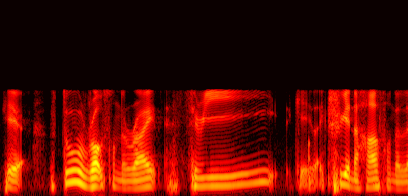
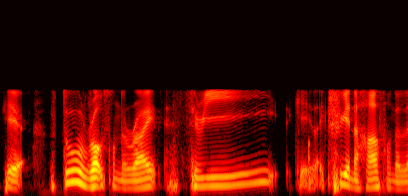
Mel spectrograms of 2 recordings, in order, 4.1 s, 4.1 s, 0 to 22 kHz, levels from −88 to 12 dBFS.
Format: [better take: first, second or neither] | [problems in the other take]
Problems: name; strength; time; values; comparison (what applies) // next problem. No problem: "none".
first | noise reduction (neural mask model Resemble Enhance denoiser)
